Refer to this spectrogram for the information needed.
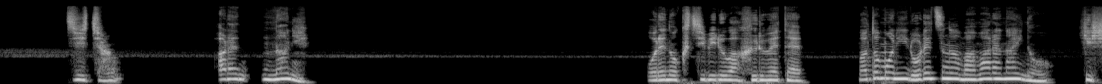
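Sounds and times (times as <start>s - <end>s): woman speaking: 0.7s - 1.2s, 2.2s - 3.2s, 6.5s - 11.0s.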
